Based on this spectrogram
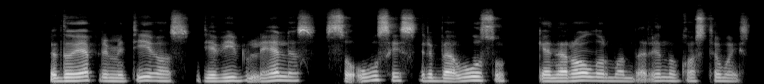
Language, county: Lithuanian, Kaunas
